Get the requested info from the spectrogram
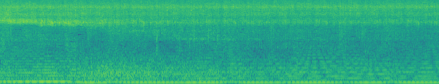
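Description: Techno from a DJ mix: a droning synth bass line with sustained low notes under a dense electronic texture. The bass steps down to a lower note just under a second in.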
